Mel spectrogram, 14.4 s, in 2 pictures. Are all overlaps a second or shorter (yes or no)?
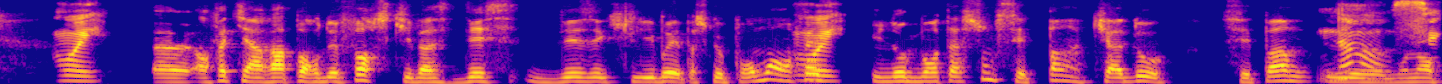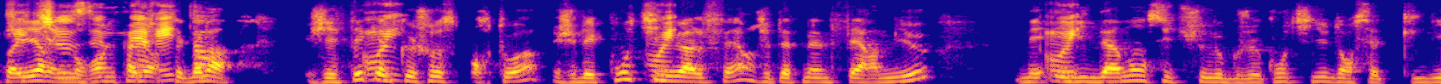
no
